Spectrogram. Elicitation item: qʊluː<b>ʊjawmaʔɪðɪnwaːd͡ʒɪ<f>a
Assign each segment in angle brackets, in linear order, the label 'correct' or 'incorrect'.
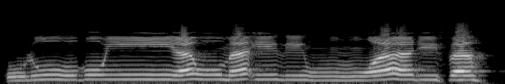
correct, correct

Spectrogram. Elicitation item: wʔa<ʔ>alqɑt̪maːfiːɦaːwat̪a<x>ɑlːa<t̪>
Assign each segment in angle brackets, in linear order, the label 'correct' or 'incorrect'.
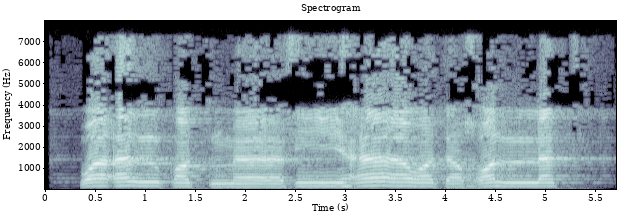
correct, correct, correct

